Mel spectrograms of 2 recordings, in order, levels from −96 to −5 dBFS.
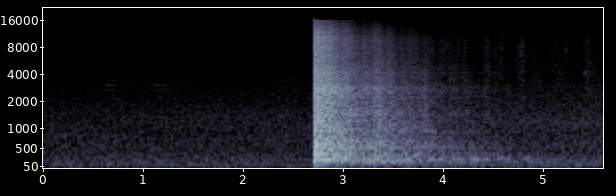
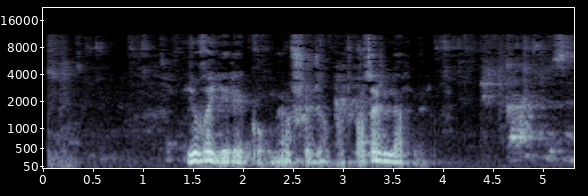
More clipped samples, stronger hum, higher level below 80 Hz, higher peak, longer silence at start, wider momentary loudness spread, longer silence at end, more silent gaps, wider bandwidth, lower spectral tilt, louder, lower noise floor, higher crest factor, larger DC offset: neither; neither; second, -70 dBFS vs -54 dBFS; second, -12 dBFS vs -8 dBFS; first, 2.7 s vs 0.05 s; about the same, 24 LU vs 25 LU; first, 1.15 s vs 0 s; neither; first, 16 kHz vs 11.5 kHz; second, -2 dB/octave vs -6.5 dB/octave; second, -31 LUFS vs -27 LUFS; first, -70 dBFS vs -59 dBFS; first, 26 dB vs 20 dB; neither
